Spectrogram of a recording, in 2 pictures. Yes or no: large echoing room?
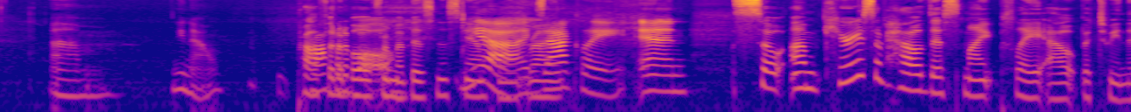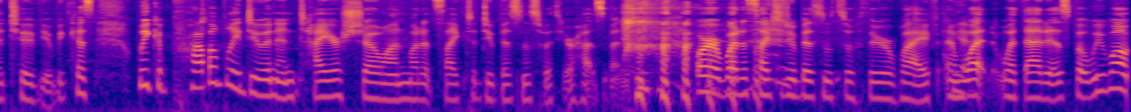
no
